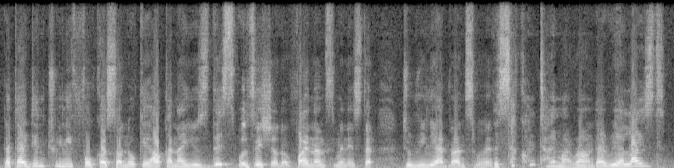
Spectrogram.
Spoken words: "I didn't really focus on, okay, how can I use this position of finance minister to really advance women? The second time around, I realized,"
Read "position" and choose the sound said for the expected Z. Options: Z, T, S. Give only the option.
Z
